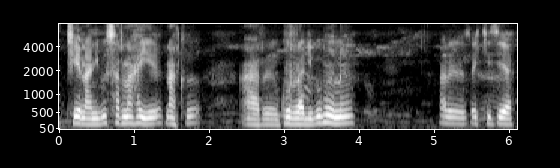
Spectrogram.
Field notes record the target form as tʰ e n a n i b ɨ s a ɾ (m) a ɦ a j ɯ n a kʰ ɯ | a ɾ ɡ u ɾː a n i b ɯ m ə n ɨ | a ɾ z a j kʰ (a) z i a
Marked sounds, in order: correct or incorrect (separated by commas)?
incorrect, incorrect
